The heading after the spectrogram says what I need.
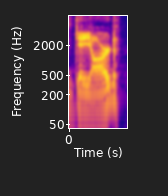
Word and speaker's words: Galliard: assume it's French no so like Galliard I say gallier because that's natural for me the actual proper pronunciation of that word is gay yard because it's French which is I can't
